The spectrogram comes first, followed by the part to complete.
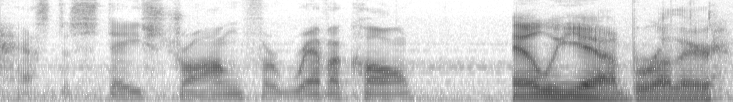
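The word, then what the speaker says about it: Revachol: to stay strong for rev call hell yeah brother he pronounces Revol with a hard K unlike other people serious question time this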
